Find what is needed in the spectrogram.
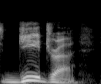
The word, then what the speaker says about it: Ghidra: It is pronounced Ghidra. – Yeah, that's what I thought. The H is silent. – Yes, Ghidra.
